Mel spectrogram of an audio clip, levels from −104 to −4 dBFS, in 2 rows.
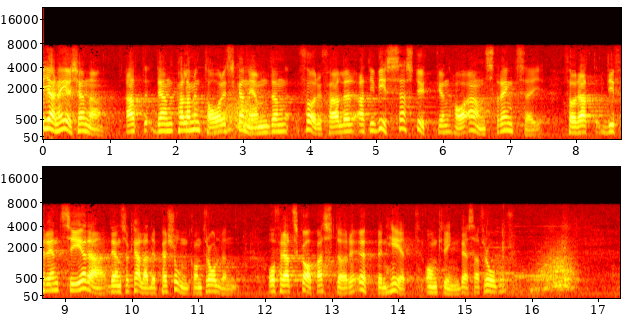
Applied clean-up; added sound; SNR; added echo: none; Subway, metro, underground; 11 dB; none.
